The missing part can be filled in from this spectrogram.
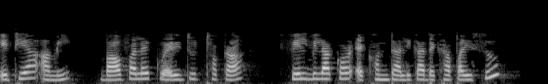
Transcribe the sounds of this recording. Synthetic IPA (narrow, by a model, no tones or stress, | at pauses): etijaʔami | bawpʰalɛkweɹitutʰːɔka | fʰilbilakɔɹʔɛkʰɔntalikadɛkʰapaɹisʊ̃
